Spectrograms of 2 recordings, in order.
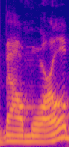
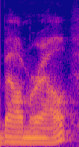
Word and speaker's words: Balmoral: It's actually the Balmoral, but locally the folks pronounce it as the Balmoral, a well-known landmark and watering hole here in Barry's Bay.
